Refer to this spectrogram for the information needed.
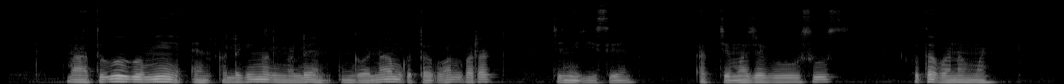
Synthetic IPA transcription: ma˨tu˦ku˦ko˧mje˦e˨no˨le˨ki˦ŋɔ˦lŋɔ˨le˦ni˨ŋɡɔ˨na˦mko˨tɔ˨bɔ˦nbaɾa˦k̚ | t͡ʃe˨ɲi˨ki˨sen | a˨k̚t͡ʃe˨ma˦t͡ʃe˦ko˦u˦su˦s | ko˦ta˦βa˨na˦ŋwɛ˦ɲ

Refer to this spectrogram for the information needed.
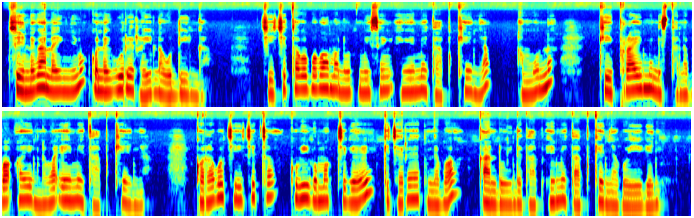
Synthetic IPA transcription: t͡ʃi˨ne˦ka˦na˨i˦ŋɲi˦kone˨ki˦ku˦ɾe˦ɾa˨i˦la˨u˨diŋɡa˨ | t͡ʃi˨t͡ʃi˦tɔ˦ko˦bɔ˦ka˦ma˦nu˦tmi˦sɪ˦ŋɪŋe˦me˦ta˨pkʰɛɲaː˨ | mʊna˦ | kiprajmːi˦ni˨sta˨nɛ˨bɔ˦ʔɔ˦je˦ŋne˨βa˦ʔemetʰa˨pkʰɛɲa˨ | kɔ˨ɾako˦t͡ʃi˨t͡ʃi˦tʰɔ˦ko˦ki˦ko˨mɔ˦k̚t͡ʃi˦kɛeki˨t͡ʃɛ˨ɾɛ˦tnɛ˨bɔ | ka˨ndo˨i˨nde˨tape˦me˦ta˨pkɛ˦ɲa˨ko˨je˨ke˦ɲ

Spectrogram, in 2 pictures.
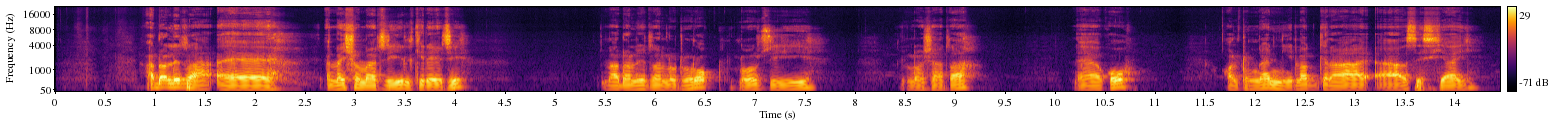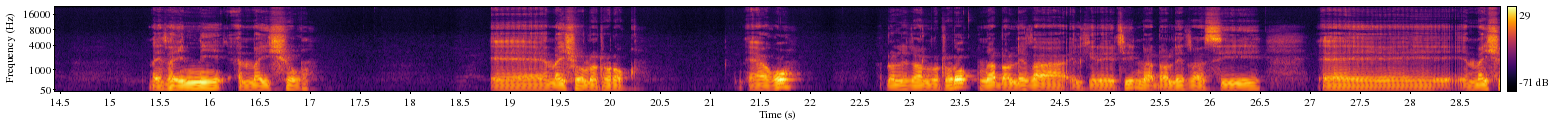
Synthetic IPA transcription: a̰˨dɔ˨lɪ˦ta˨ɛ˨ | ɛ˨na˦i˦ʃo˦na˨ti˨˦lki˨ɾe˨ti˦ | na˨dɔ˨lɪ˦ta˨lo˨to˦ɾʊ˦k̚lo˨˦ti˨˦ | lɔ˨ʃa˨ta˦ | nɛ˨˦ko˦ | ɔ˨ltʊ˨ŋa˦ni˨lɔ˦ɡɪ˨ɾa˦˨˦se˨sja˦˨i˦ | na˨i˨ta˨i˦ni˦ɛ˨na˦i˦ʃo˦˨ | na˦i˦ʃo˦lo˨tʊ˦ɾo˨k | nɛ˨˦ko˦ | a˨dɔ˨le˦ta˨lo˨to˦ɾo˦k̚na˨dɔ˨le˦ta˨ḛ˨lki˨ɾe˨ti˦na˨dɔ˨le˦ta˨si˨˦˨ | na˦i˦ʃ

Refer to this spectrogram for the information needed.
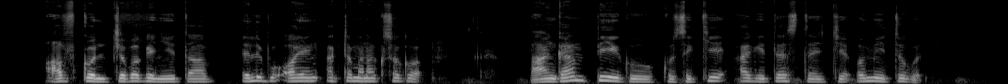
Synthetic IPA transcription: a˦fko˨nt͡ʃo˦bɔ˦k̬e˨ɲɪ˨tap | e˦li˦b̬u˨ʔɔ˦jɛ˦ŋa˦k̚ta˦ma˦naksɔ˦kɔ˨ | pa˨ŋɡa˦mpi˦ku˨ku˨sɪ˨ki˦a˨k̬i˨tɛ˦stɛ˨t͡ʃe˨ʔo˦mi˦tuku˨t̚

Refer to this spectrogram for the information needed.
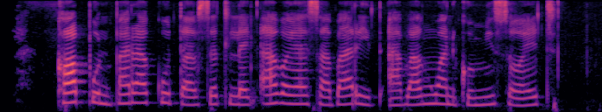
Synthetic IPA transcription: ka˦pu˨npa˦ɾa˦ku˦ta˨sɛ˦tlɛ˨ɲa˦ɣɔ˦ja˦sa˨ba˦ɾi˨ta˨ba˦ŋwa˦nko˨mi˦sɔ˨e˦t

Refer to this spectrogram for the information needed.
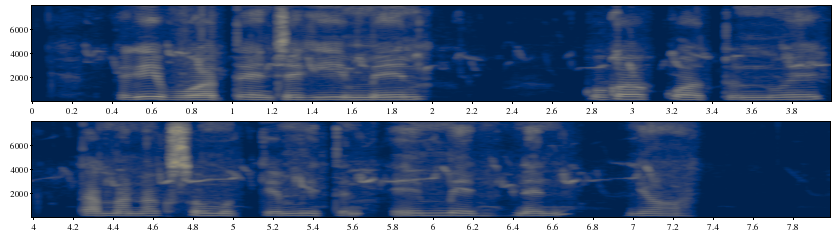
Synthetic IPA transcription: ne˨ki˦bwa˨te˦˨ɲt͡ʃe˦ki˦me˦n | ko˦ka˦kwa˨tu˨nwe˦k̚ | ta˨ma˨na˦kso˦mu˨kːje˨mi˦te˨nḛ˦me˨nːɛ˦n | ɲɔː˦˨n

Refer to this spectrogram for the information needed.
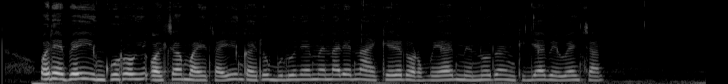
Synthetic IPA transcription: o˦de˨be˦ji˨ŋɡu˦ɾo˦ɡi˦ʔɔ˨lt͡ʃa˦mba˨i˨ta˨ji˦ŋka˨ɾo˦bu˨lu˦ne˦mɛ˦na˦de˦na˨ke˦ɾe˦ɾɔ˨ɾmu˨ja˦me˨nu˦ɾo˦˨ŋ˨ki˨ɟa˦be˨wɛ˦nt͡ʃa˦n

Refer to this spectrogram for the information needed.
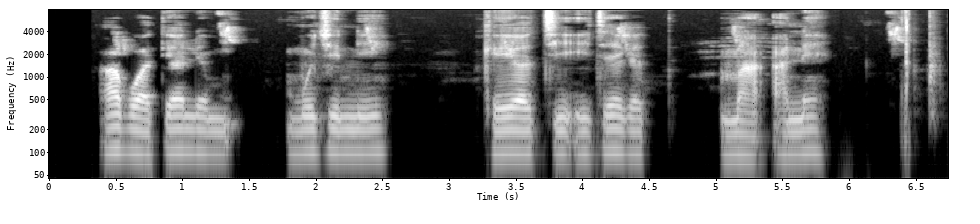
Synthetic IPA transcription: a˦bwa˨ti˦a˦lɛ˨ | mu˦d͡ʒi˦ni˦ | ke˨jɔ˦t͡ʃi˦ʔɪ˨d͡ʒɛ˦ɡɛ˦t̚ | ma˨ʔa̰˨nɛ˦

